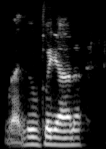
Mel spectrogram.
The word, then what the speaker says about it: Ljubljana: Yeah, I actually struggled with the pronunciation, you know, the whole time we were there. And I think I have it now, Ljubljana. Ljubljana.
